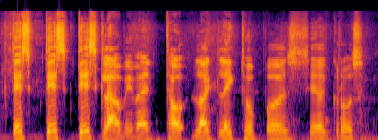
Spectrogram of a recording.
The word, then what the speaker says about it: Taupo: Ja, Taupo. Ja. – Taupo. – Taupo ist actually a Maori word. Taupo. Ja.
